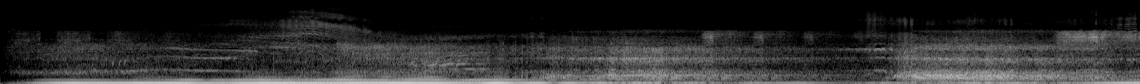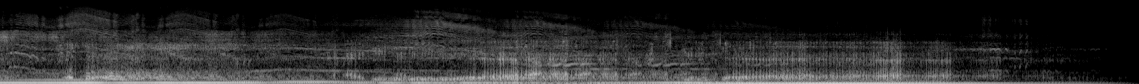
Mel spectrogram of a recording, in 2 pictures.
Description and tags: Scary Demon Haunting Sound - Adam Webb - Remix 2
This is an edit, so full credit should go to SoundBible and Adam Webb.
Halloween, creepy, demon, haunted, haunting, possessed, scare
